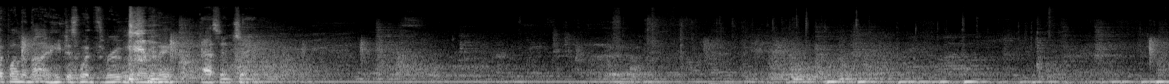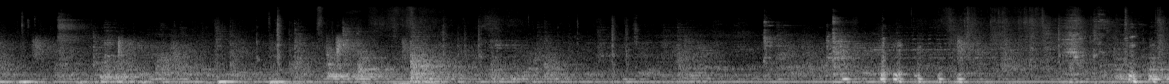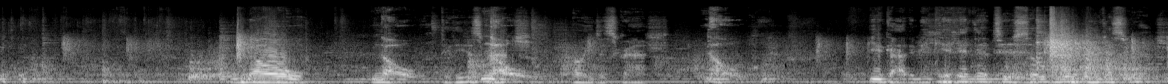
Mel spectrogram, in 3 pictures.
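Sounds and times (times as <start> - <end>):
indistinct background talk: 0.0 - 35.0.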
